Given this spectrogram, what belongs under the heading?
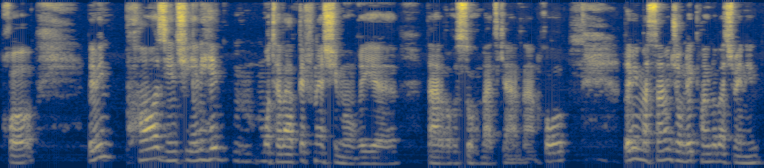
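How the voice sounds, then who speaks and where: Male webinar teacher, patient explainer with filler pauses, mid-pitched voice, dull lo-fi audio. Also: animated, vocal fry. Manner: explains patiently, mixes English terms into speech, frequent filler pauses. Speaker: English teacher. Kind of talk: webinar lesson.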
